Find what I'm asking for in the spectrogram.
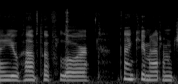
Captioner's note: speaking in French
